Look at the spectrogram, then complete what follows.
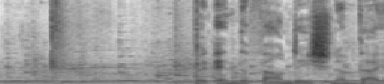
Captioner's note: bat tapping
